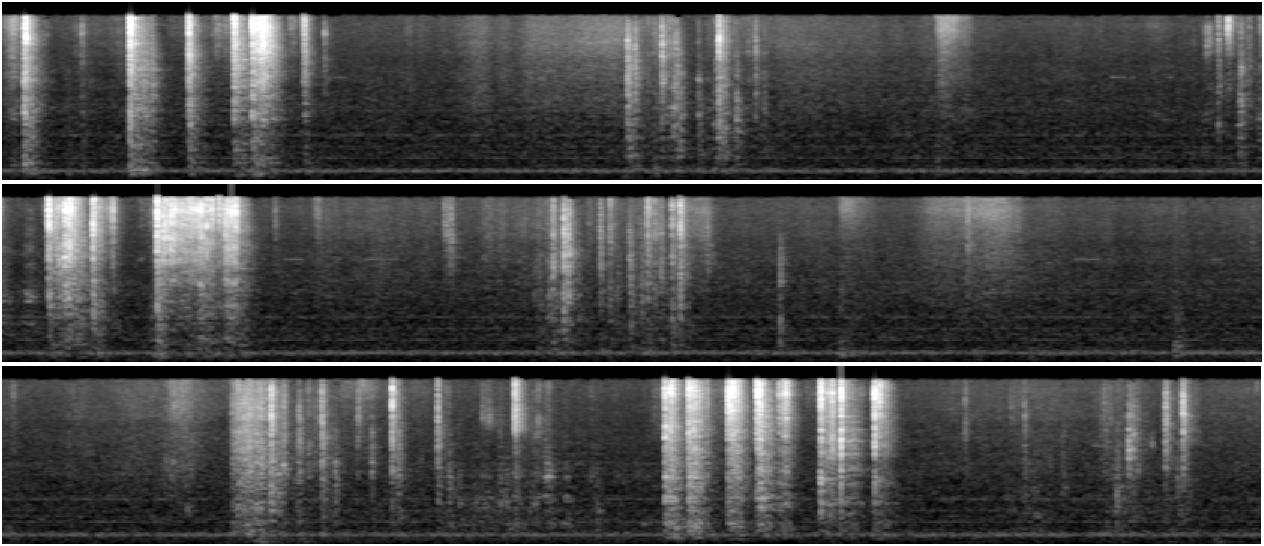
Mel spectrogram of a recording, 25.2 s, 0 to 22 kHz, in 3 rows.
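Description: Packing tape being peeled off an HP Officejet Pro X551dw printer, with several separate bursts of sharp tearing and ripping scattered over a steady low hum.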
